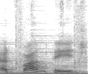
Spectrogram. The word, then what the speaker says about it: advantage: The word advantage has the main stress in van.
